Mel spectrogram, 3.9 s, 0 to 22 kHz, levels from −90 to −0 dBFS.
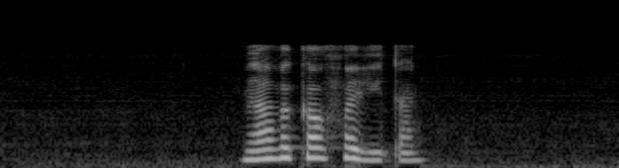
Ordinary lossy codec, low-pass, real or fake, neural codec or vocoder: none; 7.2 kHz; fake; codec, 44.1 kHz, 2.6 kbps, SNAC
